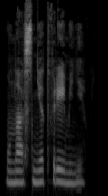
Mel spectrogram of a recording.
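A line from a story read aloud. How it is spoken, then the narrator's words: Quiet reply. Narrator (Russian): тихо ответил он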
